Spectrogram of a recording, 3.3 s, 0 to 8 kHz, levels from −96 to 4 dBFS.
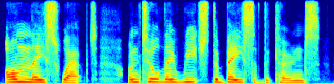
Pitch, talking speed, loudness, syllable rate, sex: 235 Hz, 195 wpm, -17 LUFS, 4.9 syllables/s, female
